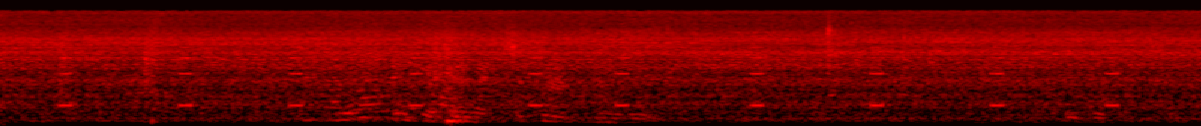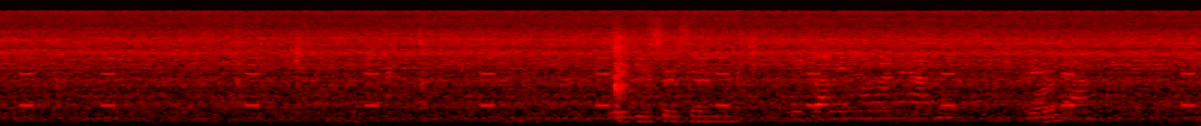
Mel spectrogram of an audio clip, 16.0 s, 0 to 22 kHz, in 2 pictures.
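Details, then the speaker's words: Heartbeat heard as monitor beeps in an EKG course: steady beeps near 80 a minute in normal sinus rhythm, with one beat coming too early, an atrial premature contraction, with talking in the background. "so let's call an APC or an atrial premature contraction I'm going to go ahead and turn on that movie and if you listen to the heartbeat you'll hear it"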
